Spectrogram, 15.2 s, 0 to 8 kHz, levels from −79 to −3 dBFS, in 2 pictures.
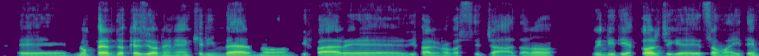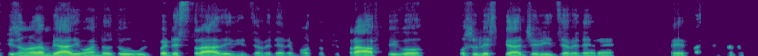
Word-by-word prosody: ehm, 80 Hz, -1 st, -2 dB
non 100 Hz, +1 st, -1 dB
perde 100 Hz, -2 st, +7 dB
occasione 95 Hz, 0 st, +3 dB
neanche 90 Hz, +1 st, -4 dB
d'inverno 85 Hz, -1 st, +1 dB
di -, -, -10 dB
fare 85 Hz, -2 st, +2 dB
di 80 Hz, +1 st, -7 dB
fare 90 Hz, +1 st, +1 dB
una 85 Hz, +1 st, -4 dB
passeggiata, 80 Hz, -3 st, -4 dB
no, 95 Hz, 0 st, 0 dB, 0.3 s
quindi 110 Hz, +1 st, -2 dB
ti -, -, +1 dB
accorgi 95 Hz, 0 st, +4 dB
che 85 Hz, -1 st, +2 dB
insomma 85 Hz, 0 st, 0 dB
i 80 Hz, -, -4 dB
tempi 95 Hz, -2 st, -2 dB
sono 85 Hz, +3 st, -1 dB
cambiati 95 Hz, -3 st, +3 dB
quando 85 Hz, -1 st, -2 dB
tu 80 Hz, -1 st, -2 dB
in 75 Hz, -, -13 dB
quelle -, -, 0 dB
strade 85 Hz, -1 st, +2 dB
inizi 75 Hz, 0 st, -13 dB
a -, -, -6 dB
vedere 75 Hz, 0 st, -7 dB
molto -, -, -11 dB
più -, -, -32 dB
traffico 85 Hz, -1 st, +1 dB, 0.3 s
o -, -, -6 dB
sulle -, -, -2 dB
spiagge 80 Hz, 0 st, -2 dB
inizi 80 Hz, -1 st, -5 dB
a -, -, +1 dB
vedere, 75 Hz, 0 st, -5 dB, 0.5 s
ehm, 75 Hz, -2 st, -4 dB
passeggiata -, -, -14 dB
85 Hz, 160 wpm, -24 LUFS, 80-90 Hz, 0.5 s, perde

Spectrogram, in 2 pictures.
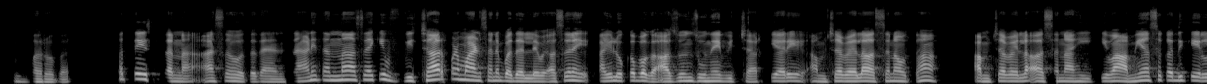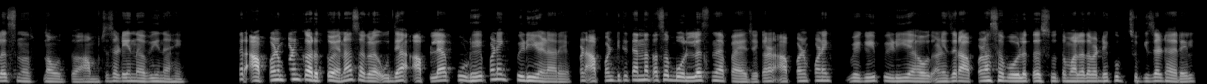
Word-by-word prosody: बरोबर. 120 Hz, -2 st, -9 dB, 0.5 s
मग -, -, -6 dB
तेच 245 Hz, -2 st, +3 dB, 0.2 s
तर 150 Hz, -, +2 dB
ना, 135 Hz, -2 st, -4 dB, 0.2 s
असं 150 Hz, +2 st, -5 dB
होतं 135 Hz, -3 st, -4 dB
त्यांचं. 125 Hz, +1 st, -6 dB
आणि 205 Hz, +7 st, -1 dB
त्यांना 200 Hz, +1 st, +1 dB
असं 210 Hz, +1 st, -3 dB
आहे, 210 Hz, -, +2 dB
की 240 Hz, +2 st, -2 dB, 0.2 s
विचार 200 Hz, +7 st, +4 dB
पण 245 Hz, -, -1 dB
माणसाने 185 Hz, -3 st, +2 dB
बदलले 150 Hz, -4 st, +1 dB
पाहिजे. 135 Hz, 0 st, -3 dB
असं 160 Hz, +8 st, -3 dB
नाही, 175 Hz, -3 st, +2 dB
काही 160 Hz, +3 st, -1 dB
लोकं 170 Hz, +1 st, -2 dB
बघा 155 Hz, -6 st, +1 dB
अजून 160 Hz, +5 st, -1 dB
जुने 155 Hz, 0 st, 0 dB
विचार, 130 Hz, -2 st, -7 dB
की 160 Hz, -, -1 dB
"अरे, 155 Hz, 0 st, 0 dB
आमच्या 145 Hz, +1 st, -2 dB
वेळेला 150 Hz, +1 st, +3 dB
असं 155 Hz, +3 st, -2 dB
नव्हतं 155 Hz, 0 st, -3 dB
हां. 185 Hz, -1 st, +1 dB, 0.5 s
आमच्या 150 Hz, +2 st, -1 dB
वेळेला 150 Hz, +2 st, 0 dB
असं 150 Hz, +1 st, -2 dB
नाही 140 Hz, -2 st, -2 dB
किंवा 155 Hz, +1 st, +1 dB
आम्ही 150 Hz, +5 st, +1 dB
असं 190 Hz, +2 st, -1 dB
कधी 185 Hz, -1 st, -1 dB
केलंच 165 Hz, -2 st, 0 dB
नाही 140 Hz, -2 st, -5 dB
नव्हतं 130 Hz, -2 st, -5 dB
आमच्यासाठी 130 Hz, +6 st, -4 dB
हे 160 Hz, -, +1 dB
नवीन 145 Hz, -1 st, -2 dB
आहे." 125 Hz, -1 st, -5 dB, 0.6 s
तर -, -, +1 dB
आपण 180 Hz, +5 st, +7 dB
पण 240 Hz, -1 st, +3 dB
करतोय 185 Hz, -4 st, +6 dB
ना, 195 Hz, +4 st, +3 dB
सगळं. 180 Hz, -8 st, +1 dB
उद्या 170 Hz, +7 st, +2 dB
आपल्या 160 Hz, +5 st, +4 dB
पुढे 185 Hz, -2 st, +1 dB
पण 230 Hz, -, +2 dB
एक 235 Hz, -, +1 dB
पिढी 175 Hz, -3 st, +3 dB
येणार 135 Hz, -5 st, +2 dB
आहे. 125 Hz, -1 st, -5 dB
पण -, -, -3 dB
आपण 185 Hz, +5 st, +2 dB
तिथे 200 Hz, 0 st, -6 dB
त्यांना 205 Hz, +1 st, +2 dB
तसं 200 Hz, 0 st, 0 dB
बोललंच 180 Hz, +1 st, +3 dB
नाही 175 Hz, -2 st, +2 dB
पाहिजे. 130 Hz, -2 st, -1 dB
कारण 150 Hz, +3 st, -1 dB
आपण 160 Hz, +4 st, -1 dB
पण 180 Hz, -, 0 dB
एक 175 Hz, -, -3 dB, 0.2 s
वेगळी 155 Hz, +1 st, 0 dB
पिढी 155 Hz, -1 st, -1 dB
आहोत. 140 Hz, -2 st, 0 dB
आणि 140 Hz, +2 st, -2 dB
जर 165 Hz, +1 st, 0 dB
आपण 155 Hz, +3 st, +3 dB
असं 175 Hz, 0 st, +1 dB
बोलत 155 Hz, 0 st, +2 dB
असू, 160 Hz, 0 st, 0 dB
तर -, -, -3 dB
मला 150 Hz, 0 st, +3 dB
तर -, -, +2 dB
वाटते 155 Hz, +1 st, 0 dB
खूप 180 Hz, -3 st, -7 dB
चुकीचं 160 Hz, 0 st, -1 dB
ठरेल 140 Hz, -2 st, -1 dB
155 Hz, 225 wpm, -25 LUFS, 140-180 Hz, 0.6 s, आपण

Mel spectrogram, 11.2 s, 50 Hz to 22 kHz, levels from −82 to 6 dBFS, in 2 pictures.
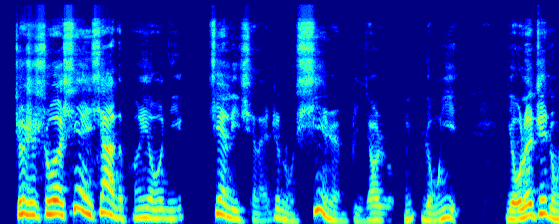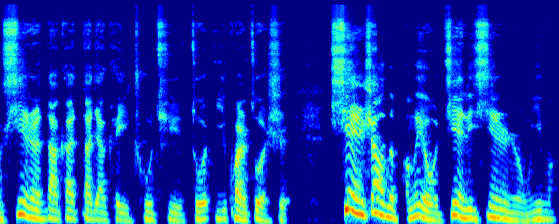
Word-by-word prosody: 就 230 Hz, +1 st, +5 dB
是 215 Hz, -1 st, +5 dB
说 230 Hz, +4 st, +6 dB
线 270 Hz, 0 st, +3 dB
下 250 Hz, -3 st, +4 dB
的 165 Hz, -, -5 dB
朋 165 Hz, +2 st, -6 dB
友， 160 Hz, -2 st, -2 dB
你 155 Hz, +2 st, -9 dB, 0.2 s
建 235 Hz, -7 st, +1 dB
立 150 Hz, -, -2 dB
起 130 Hz, -, -8 dB
来 115 Hz, -1 st, -19 dB
这 160 Hz, +6 st, -7 dB
种 130 Hz, -6 st, -7 dB
信 285 Hz, -, +2 dB
任 120 Hz, -6 st, -7 dB
比 110 Hz, -4 st, -18 dB
较 125 Hz, +3 st, -6 dB
容 120 Hz, -1 st, -11 dB
易 140 Hz, +2 st, -7 dB
容 130 Hz, +2 st, -5 dB
易， 165 Hz, -3 st, -4 dB, 0.4 s
有 145 Hz, +1 st, +4 dB
了 200 Hz, -, +6 dB
这 240 Hz, +4 st, +3 dB
种 145 Hz, -5 st, -1 dB
信 225 Hz, -, +2 dB
任， 150 Hz, -4 st, 0 dB
大 150 Hz, -1 st, -3 dB
概 150 Hz, +2 st, -5 dB
大 145 Hz, +2 st, -5 dB
家 135 Hz, -2 st, -6 dB
可 135 Hz, -, -10 dB
以 125 Hz, -, -9 dB
出 135 Hz, +7 st, -9 dB
去 115 Hz, -1 st, -10 dB
做 140 Hz, 0 st, -2 dB
一 145 Hz, -1 st, -9 dB
块 155 Hz, -3 st, 0 dB
做 125 Hz, -1 st, -4 dB
事， 110 Hz, -, -12 dB, 0.4 s
线 280 Hz, -8 st, +6 dB
上 245 Hz, -3 st, +3 dB
的 170 Hz, -4 st, 0 dB
朋 170 Hz, +6 st, -2 dB
友 140 Hz, -7 st, 0 dB
建 180 Hz, -, +1 dB
立 155 Hz, -, -1 dB
信 170 Hz, +4 st, 0 dB
任 145 Hz, -3 st, -3 dB
容 120 Hz, 0 st, -10 dB
易 145 Hz, -, -2 dB
吗？ -, -, -8 dB
150 Hz, 290 characters per minute, -24 LUFS, 135-200 Hz, 0.4 s, 说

